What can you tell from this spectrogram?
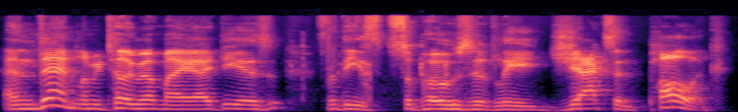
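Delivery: usual speaking voice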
